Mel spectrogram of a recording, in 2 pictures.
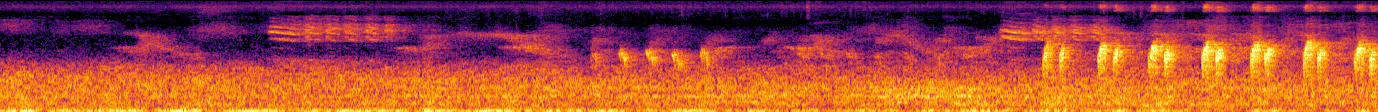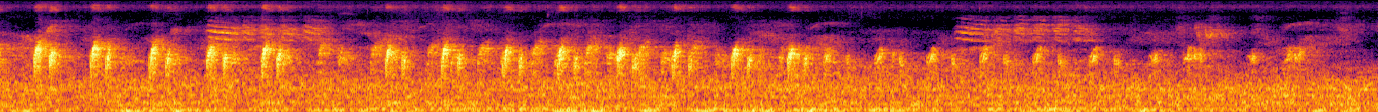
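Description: Bird calling in a rapid series of short, repeated notes, about four a second. The series starts softly, is loudest through the middle and fades near the end, with a few brief higher trills now and then over a faint outdoor background.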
